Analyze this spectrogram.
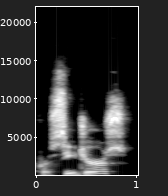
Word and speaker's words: procedures: But procedures has a different sound. We use the hard j sound, like in juice and jump. Procedures. And why do we do this? Well, when you have du in the middle of a word, we normally use the j sound.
